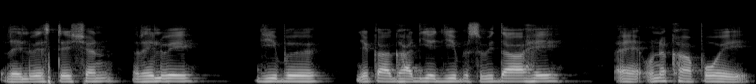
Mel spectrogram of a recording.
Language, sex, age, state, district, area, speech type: Sindhi, male, 45-60, Gujarat, Junagadh, rural, spontaneous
